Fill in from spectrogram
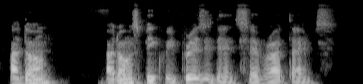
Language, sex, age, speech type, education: Nigerian Pidgin, male, 15-29, spontaneous, tertiary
